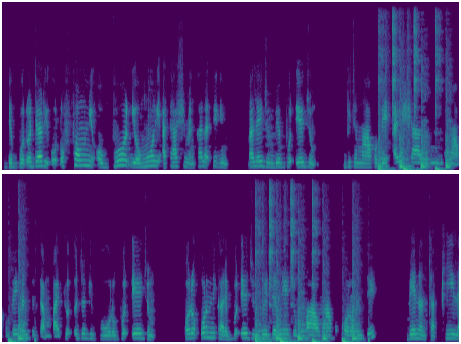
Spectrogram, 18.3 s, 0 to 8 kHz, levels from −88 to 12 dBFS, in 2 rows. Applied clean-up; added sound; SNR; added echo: classical method Wiener filter.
